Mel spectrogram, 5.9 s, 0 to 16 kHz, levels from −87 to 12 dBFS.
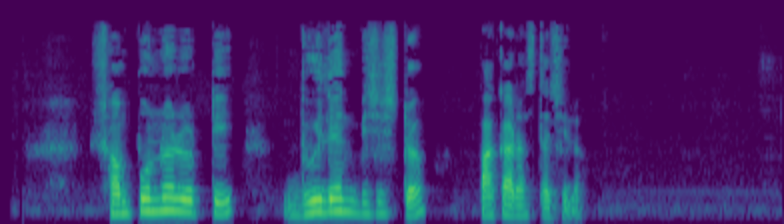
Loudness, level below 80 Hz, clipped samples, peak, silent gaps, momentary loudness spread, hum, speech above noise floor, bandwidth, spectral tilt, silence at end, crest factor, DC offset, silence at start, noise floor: -21 LUFS; -68 dBFS; under 0.1%; -2 dBFS; none; 18 LU; none; 44 dB; 11.5 kHz; -6.5 dB/octave; 1.55 s; 20 dB; under 0.1%; 0.7 s; -64 dBFS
